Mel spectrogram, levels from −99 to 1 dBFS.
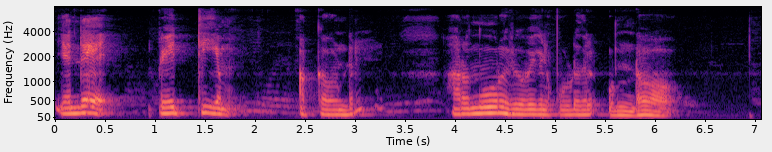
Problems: none marked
